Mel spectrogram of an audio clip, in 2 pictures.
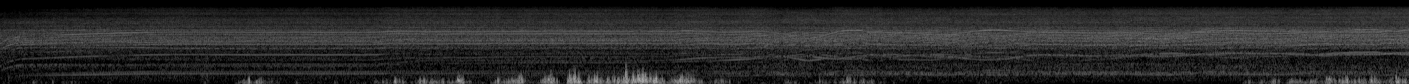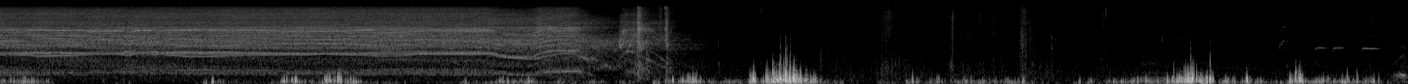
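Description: Toy quadcopter's small electric motors and propellers whining steadily, the pitch wavering up and down from about a third of the way in as the throttle is worked, then cutting off suddenly about two-thirds of the way through. Low bumps come and go underneath, and two louder low thumps follow after the motors stop.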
